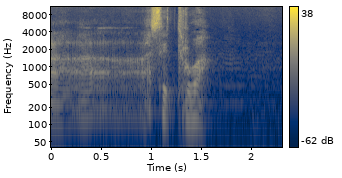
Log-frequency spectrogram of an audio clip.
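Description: A man's voice holding one drawn-out hesitation sound at a steady pitch for about a second, then a few quick spoken syllables, then quiet.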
